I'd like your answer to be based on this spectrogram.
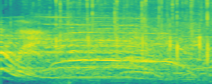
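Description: Spectators at Seekonk Speedway cheer, whoop and applaud a driver before a Pro Stock feature, a continuous roar of crowd noise and clapping that stays strong and even for the whole stretch.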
